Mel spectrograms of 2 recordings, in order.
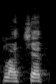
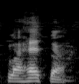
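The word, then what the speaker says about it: Płacheta: too but it's pronounced it's not pluchetta it's plageta yeah i don't know that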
